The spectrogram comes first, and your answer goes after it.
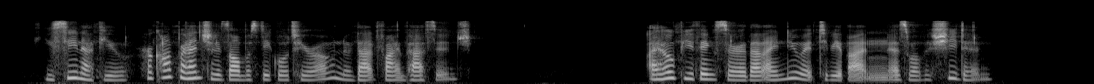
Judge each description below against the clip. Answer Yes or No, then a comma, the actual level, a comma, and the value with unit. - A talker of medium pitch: No, high, 220 Hz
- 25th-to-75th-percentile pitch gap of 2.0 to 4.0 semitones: No, average, 4.4 semitones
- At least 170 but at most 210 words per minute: Yes, average, 175 wpm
